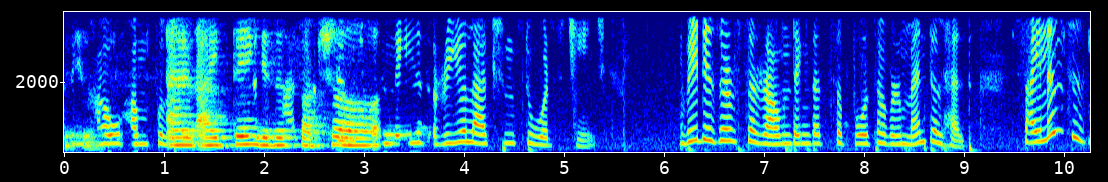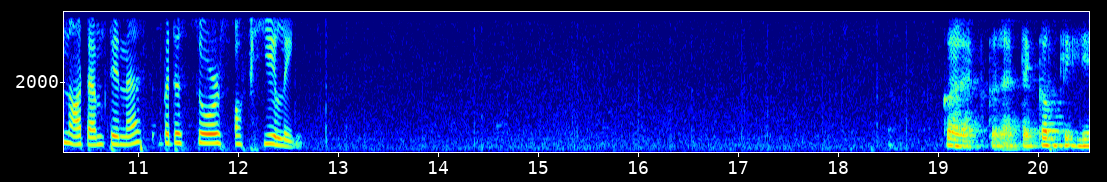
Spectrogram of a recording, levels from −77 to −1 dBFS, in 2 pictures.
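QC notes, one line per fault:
0.46–0.61 s, echo leak: a faint delayed copy of the speech appears about 335 ms behind the original, roughly 30 dB below the direct sound. The fixed delay and low level point to a loudspeaker at the other end feeding its own microphone, likely with the echo canceller leaving a residue that was sent back down the line.
1.86–1.99 s, 2.15–2.54 s, 3.05–3.56 s, speech suppressed in double talk: the talker's level is pulled down in three short stretches, by around 15 dB in the first and third and closer to 25 dB in the second, the longest at about half a second. The speech sounds ducked, then recovers. These dips likely come from both sides talking at once, with the echo canceller unable to separate near speech from loudspeaker echo and attenuating everything.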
